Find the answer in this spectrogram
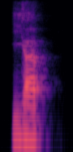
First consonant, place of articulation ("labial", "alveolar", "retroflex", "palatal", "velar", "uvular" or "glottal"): palatal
